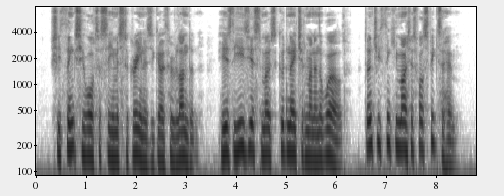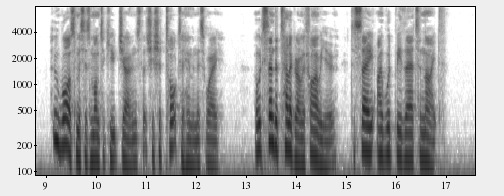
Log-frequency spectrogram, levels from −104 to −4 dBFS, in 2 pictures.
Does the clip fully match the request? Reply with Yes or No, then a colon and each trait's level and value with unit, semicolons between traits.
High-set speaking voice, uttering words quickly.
No: medium, 145 Hz; fast, 220 wpm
